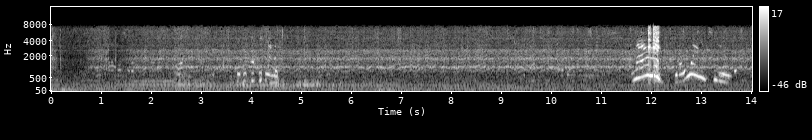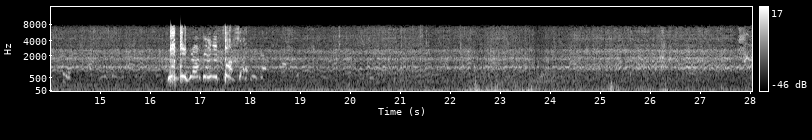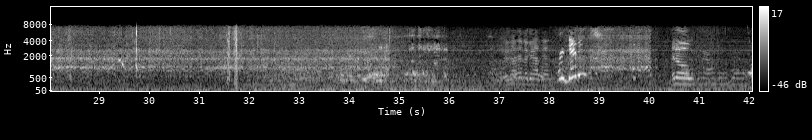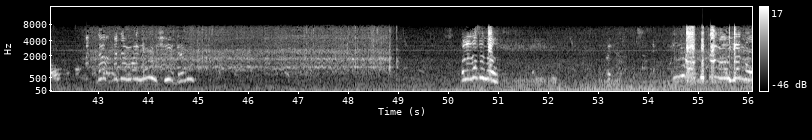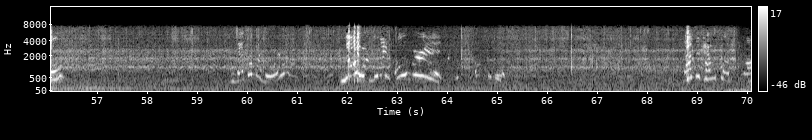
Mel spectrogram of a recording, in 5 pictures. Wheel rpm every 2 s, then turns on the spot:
30, 70, 70, 70, 70, 70, 70, 70, 70, 70, 60, 70, 60, 60, 60, 60, 60, 30, 0, 30, 10, 40, 70, 70, 30, 0, 0, 40, 70, 70, 70, 30, 30, 50, 30.
none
